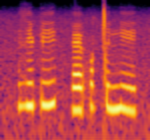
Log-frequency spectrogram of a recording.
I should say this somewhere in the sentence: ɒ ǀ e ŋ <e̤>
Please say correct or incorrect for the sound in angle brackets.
incorrect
